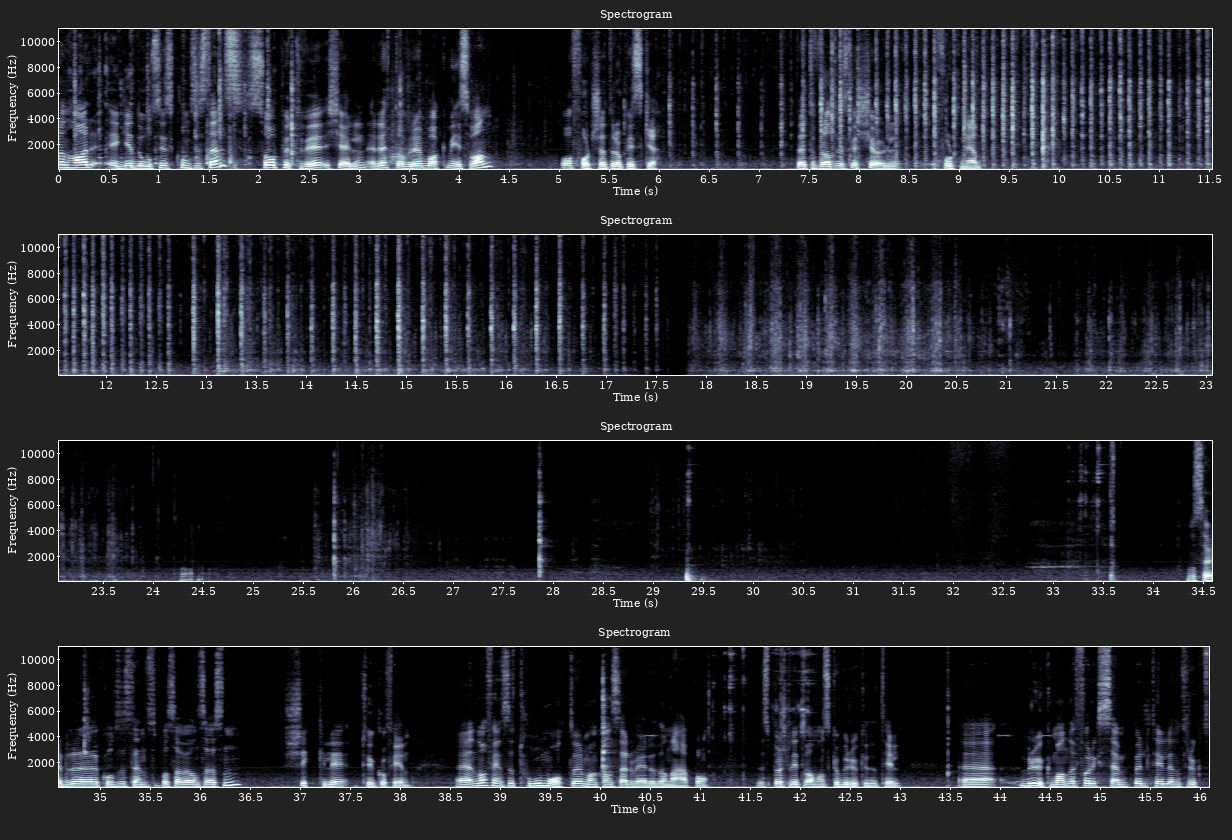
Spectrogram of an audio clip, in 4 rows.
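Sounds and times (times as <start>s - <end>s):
whisk clattering in steel bowl: 0.0s - 4.5s, 5.1s - 17.7s.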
